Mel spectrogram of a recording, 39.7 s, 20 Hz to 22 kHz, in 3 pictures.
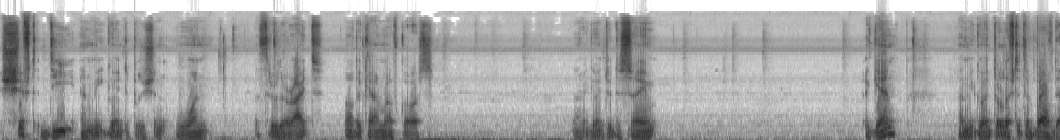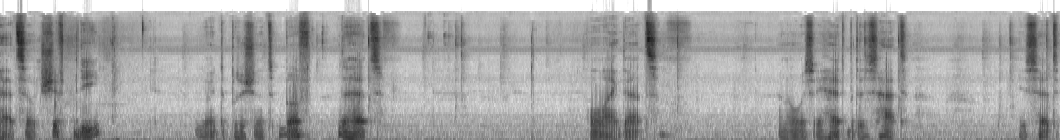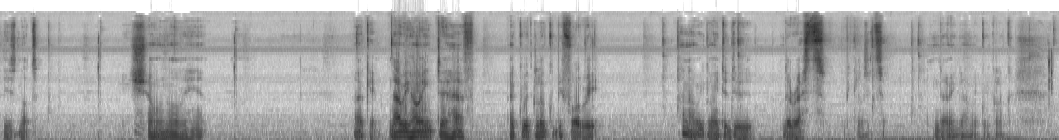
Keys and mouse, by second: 3.5 drag, 5.4-7.9 drag, 11.5-12.4 middle drag, 14.3 shift+d, 27.8 click, 31.6-32.5 middle drag.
